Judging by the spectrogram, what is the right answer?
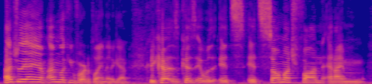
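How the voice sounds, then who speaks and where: A man's voice: a little high, lively intonation, fast talker. A man hosting a casual gaming show from a studio, talking in a rambling, hesitant, enthusiastic way. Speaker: show host.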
